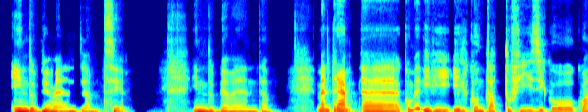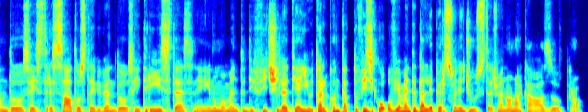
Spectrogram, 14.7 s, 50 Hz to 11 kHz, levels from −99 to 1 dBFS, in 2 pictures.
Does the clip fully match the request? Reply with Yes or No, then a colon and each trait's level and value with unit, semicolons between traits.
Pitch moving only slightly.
No: average, 3.2 semitones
